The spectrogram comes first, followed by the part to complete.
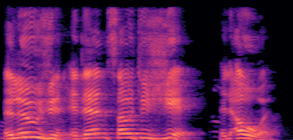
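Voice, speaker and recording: A man with an Iraqi Arabic accent teaching English phonetics in a classroom. He repeats sounds slowly and praises his students often. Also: high-pitched, lively intonation, bright, forceful tone, muffled recording. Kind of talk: classroom pronunciation drill.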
